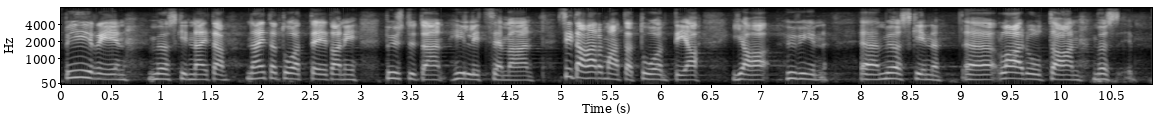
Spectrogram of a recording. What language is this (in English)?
Finnish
